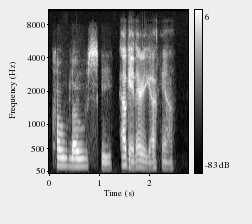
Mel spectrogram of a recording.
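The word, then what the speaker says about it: Kieślowski: hour long polish film directed by Christoph kolowski kioslowski I think is how you pronounce it yeah I don't mean to be that guy I just wanted it yes he's actually told me here pronounce Christoph coloski okay there you go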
